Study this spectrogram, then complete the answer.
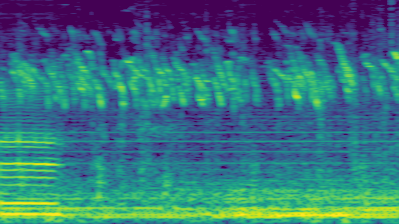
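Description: Several chickens, including week-old chicks, cluck and peep close by, a busy overlapping chatter, with a low hum and a brief tone at the start.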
